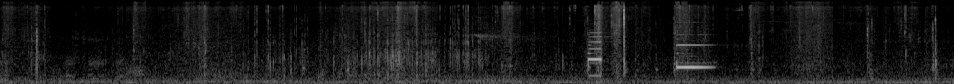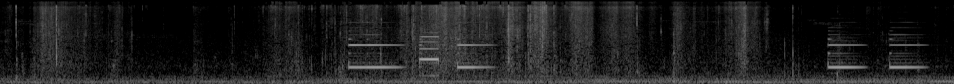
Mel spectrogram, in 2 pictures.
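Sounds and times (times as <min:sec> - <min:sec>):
dirt scraping and crunching: 0:00.0 - 0:19.0
metal detector beeps: 0:05.8 - 0:07.5, 0:13.0 - 0:14.6, 0:17.8 - 0:18.9.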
